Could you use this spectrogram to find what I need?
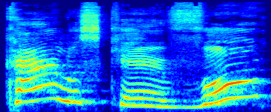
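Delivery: slow reading, last syllable left hanging high; frase para completar. Shown as a demonstration. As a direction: leave the word open for pupils to finish. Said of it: "vocês vão ter que completar". (leitura lenta, final suspenso e alongado)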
